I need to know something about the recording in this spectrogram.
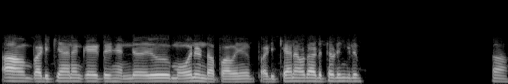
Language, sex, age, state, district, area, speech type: Malayalam, male, 30-45, Kerala, Kozhikode, urban, conversation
